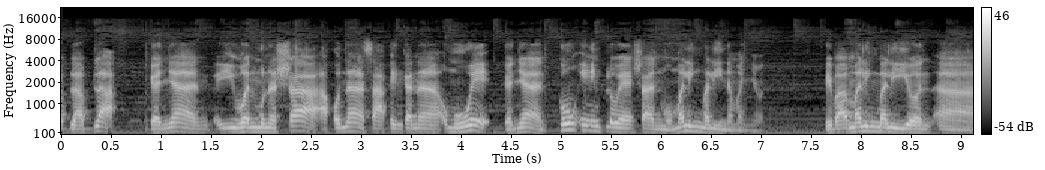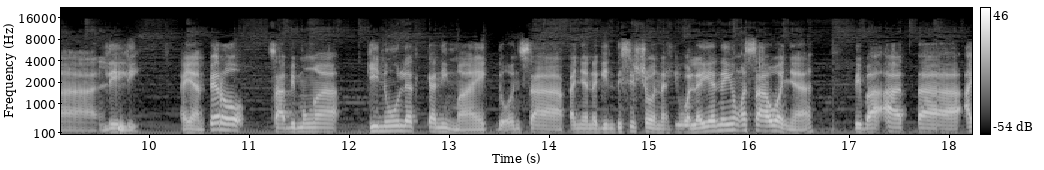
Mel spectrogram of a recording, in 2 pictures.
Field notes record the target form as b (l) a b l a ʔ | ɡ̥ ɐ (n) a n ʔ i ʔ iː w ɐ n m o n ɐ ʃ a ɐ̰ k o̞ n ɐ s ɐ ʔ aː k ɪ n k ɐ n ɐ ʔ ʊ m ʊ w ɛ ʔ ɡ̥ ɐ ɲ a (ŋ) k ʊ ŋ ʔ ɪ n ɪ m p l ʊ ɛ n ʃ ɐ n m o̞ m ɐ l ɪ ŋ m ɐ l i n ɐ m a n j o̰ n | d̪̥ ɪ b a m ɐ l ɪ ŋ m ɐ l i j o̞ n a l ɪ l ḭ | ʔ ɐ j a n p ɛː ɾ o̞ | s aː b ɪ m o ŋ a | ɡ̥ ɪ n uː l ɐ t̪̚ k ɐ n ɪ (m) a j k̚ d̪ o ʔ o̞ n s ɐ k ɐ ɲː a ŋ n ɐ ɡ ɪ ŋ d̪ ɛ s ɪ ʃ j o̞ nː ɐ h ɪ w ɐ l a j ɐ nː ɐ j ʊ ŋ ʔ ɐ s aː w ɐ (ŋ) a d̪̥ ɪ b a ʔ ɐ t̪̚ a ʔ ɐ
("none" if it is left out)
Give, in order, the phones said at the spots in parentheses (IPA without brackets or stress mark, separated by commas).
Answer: l, ɲ, n, m, ɲ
